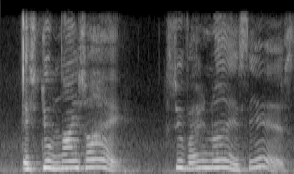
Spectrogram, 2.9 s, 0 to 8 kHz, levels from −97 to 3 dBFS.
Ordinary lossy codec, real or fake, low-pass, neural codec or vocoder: none; real; 7.2 kHz; none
